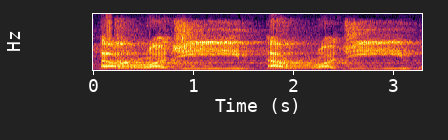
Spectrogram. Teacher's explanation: والجيم فيها شده فيها شده الجيم تخرج من وسط اللسان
